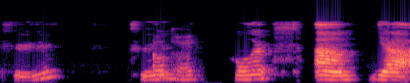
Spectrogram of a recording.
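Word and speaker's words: Köhler: you haven't there's probably kohler and i know i don't say his name right i have a german friend of mine said it's something that cooler true okay cooler um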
